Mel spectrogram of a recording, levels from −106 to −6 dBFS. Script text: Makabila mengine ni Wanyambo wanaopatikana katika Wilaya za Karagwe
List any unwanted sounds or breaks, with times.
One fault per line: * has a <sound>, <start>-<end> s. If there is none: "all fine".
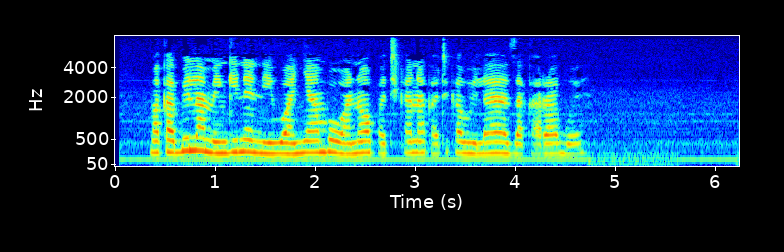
all fine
